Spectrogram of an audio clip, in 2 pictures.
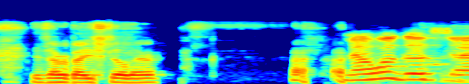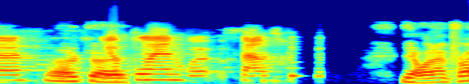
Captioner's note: laugh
